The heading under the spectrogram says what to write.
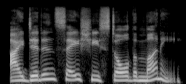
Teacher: Now, let's emphasize the word she. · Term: emphasis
